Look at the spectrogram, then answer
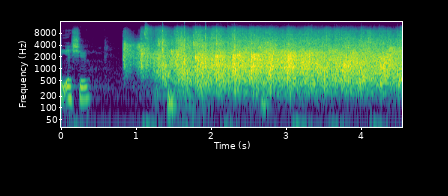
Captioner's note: audience applauds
